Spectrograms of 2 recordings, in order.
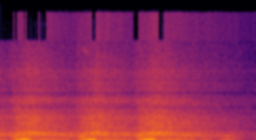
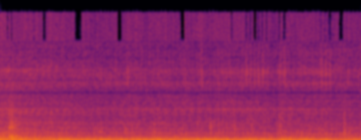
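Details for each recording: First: Classic car at tuning demo after fitting a new curved distributor giving proper vacuum advance; three crisp throttle blips, revs rising and falling cleanly to smooth idle, no misfire or hesitation; runs better than before, normal revving. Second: Small four-cylinder on a carburettor tuning demo, just restarted after a needle change. Revs feel sharp, but the idle has a heavy, slightly lumpy, uneven beat. The mixture is too rich.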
